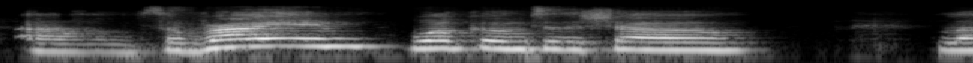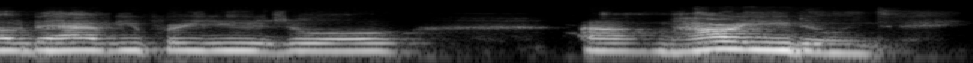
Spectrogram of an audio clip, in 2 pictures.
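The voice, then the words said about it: Strained, struggling voice. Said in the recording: “my struggle of a voice”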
